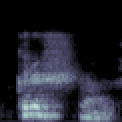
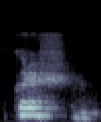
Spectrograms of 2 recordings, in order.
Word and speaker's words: Krishna: falei, a regra é, toda vez que você vê pontinhos embaixo da letra, enrola a língua faz assim, ó. Então, você vai tentar começar a pronunciar dessa forma. Krishna, Krishna, Krishna.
